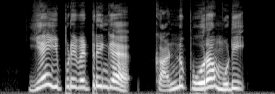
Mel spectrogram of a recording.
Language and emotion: Tamil, angry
